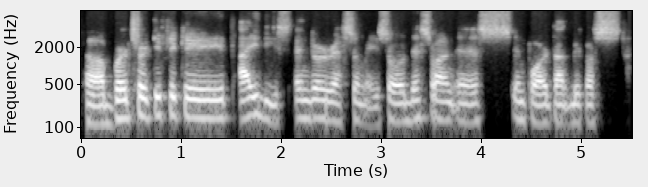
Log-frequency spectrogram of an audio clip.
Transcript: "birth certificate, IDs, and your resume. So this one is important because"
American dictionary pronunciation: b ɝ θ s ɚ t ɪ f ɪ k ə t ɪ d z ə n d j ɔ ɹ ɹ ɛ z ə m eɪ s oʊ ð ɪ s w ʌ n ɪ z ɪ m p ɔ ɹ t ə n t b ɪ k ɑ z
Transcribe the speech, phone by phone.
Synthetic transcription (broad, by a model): b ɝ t s ɚ t ɪ f ɪ k ə t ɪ d s ə n d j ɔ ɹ ɹ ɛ s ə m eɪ s oʊ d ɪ s w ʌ n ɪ s ɪ m p ɔ ɹ t ə n t b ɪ k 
